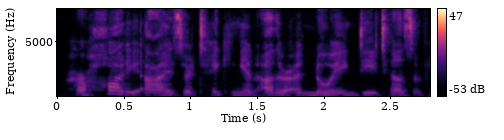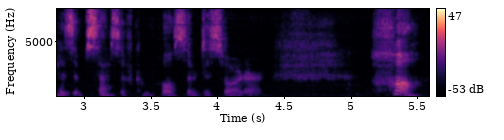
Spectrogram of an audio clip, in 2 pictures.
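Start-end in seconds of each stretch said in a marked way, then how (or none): 5.1-5.5 short, louder acted scoff; mock-scornful huh. A narrator's reading. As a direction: scoff it out in one beat. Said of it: "Sebastian scoffed".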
